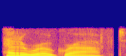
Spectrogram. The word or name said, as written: heterograft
